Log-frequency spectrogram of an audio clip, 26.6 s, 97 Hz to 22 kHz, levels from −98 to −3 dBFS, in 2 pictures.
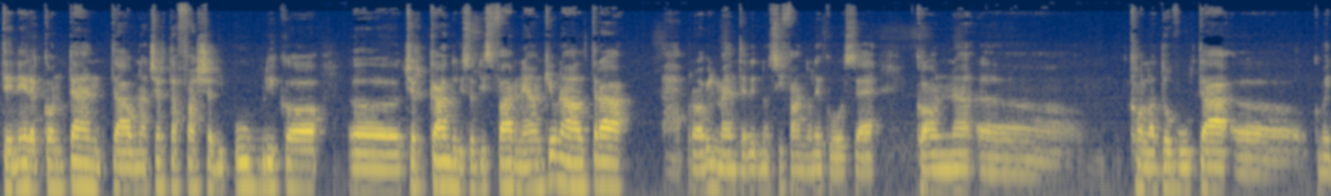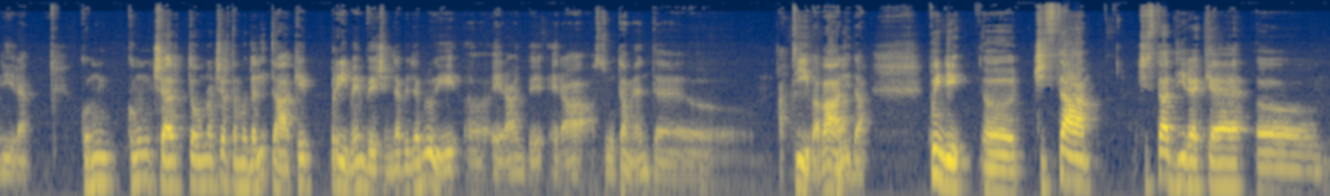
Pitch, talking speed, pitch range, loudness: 115 Hz, 115 wpm, 105-130 Hz, -19 LUFS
